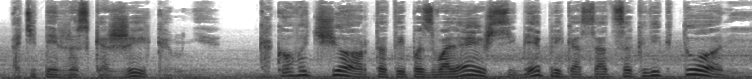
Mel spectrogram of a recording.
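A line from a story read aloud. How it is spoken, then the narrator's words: Deceptively soft. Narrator (Russian): Обманчиво мягко произнес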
